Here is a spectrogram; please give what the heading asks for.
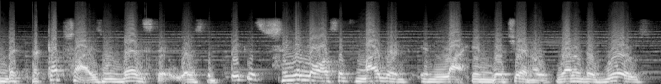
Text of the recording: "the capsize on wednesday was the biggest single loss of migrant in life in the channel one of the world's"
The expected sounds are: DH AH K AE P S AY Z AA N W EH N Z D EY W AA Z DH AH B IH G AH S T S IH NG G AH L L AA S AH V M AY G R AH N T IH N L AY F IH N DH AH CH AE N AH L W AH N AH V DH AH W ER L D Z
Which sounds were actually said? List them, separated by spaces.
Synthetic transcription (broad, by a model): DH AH K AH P S AY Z AA N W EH N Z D EY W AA Z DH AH B IH G AH S T S IH NG G AH L L AA S AH V M AY G R AH N T IH N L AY IH N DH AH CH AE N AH L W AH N AH V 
